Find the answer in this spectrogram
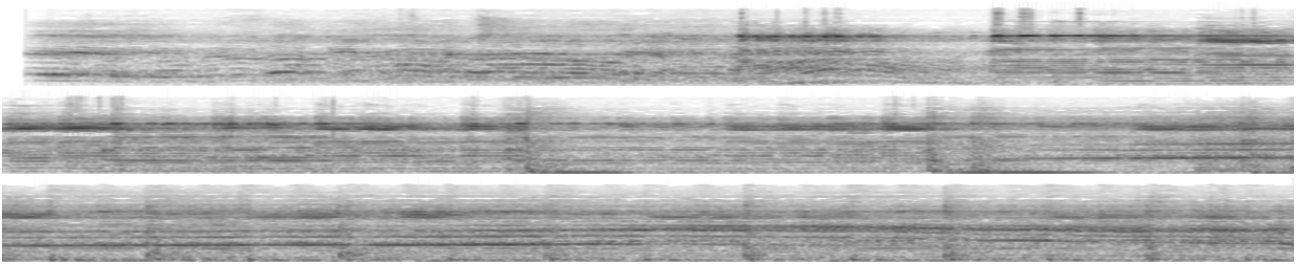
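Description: A live rockabilly band starts a number: electric and acoustic guitars, upright double bass and drums, with a voice shouting over the opening couple of seconds before the full band comes in about three seconds in. Near the end a long held note rises slightly in pitch.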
